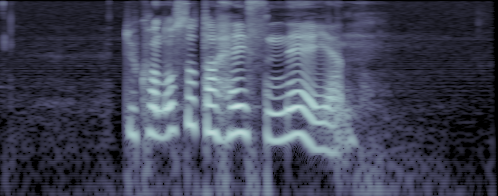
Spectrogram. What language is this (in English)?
Norwegian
